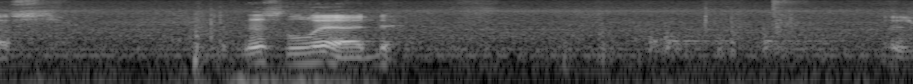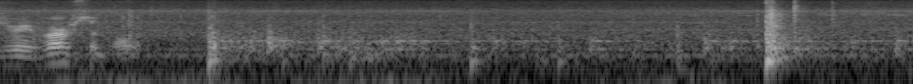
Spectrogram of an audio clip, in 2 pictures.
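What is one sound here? A plastic lid clicks and thumps as it opens.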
